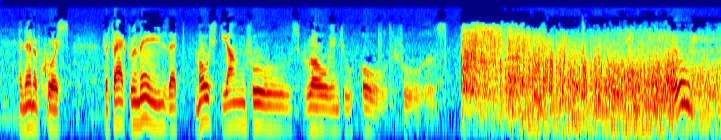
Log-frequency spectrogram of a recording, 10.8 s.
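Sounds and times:
speech: 0.3 - 7.0, 10.1 - 10.5
storm wind roaring: 6.9 - 10.8.

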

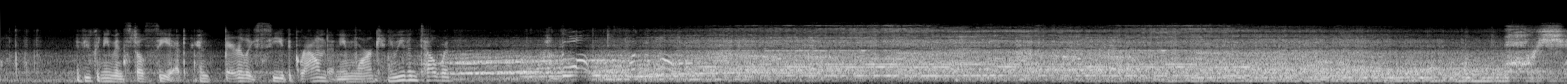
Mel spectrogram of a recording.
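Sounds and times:
speech: 0.8 - 7.3
subway train roaring past very close: 4.1 - 15.6.

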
